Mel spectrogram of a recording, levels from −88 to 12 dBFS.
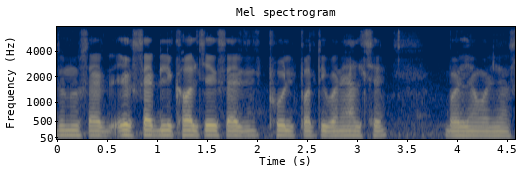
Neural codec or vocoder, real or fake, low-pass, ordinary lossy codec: none; real; 7.2 kHz; none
